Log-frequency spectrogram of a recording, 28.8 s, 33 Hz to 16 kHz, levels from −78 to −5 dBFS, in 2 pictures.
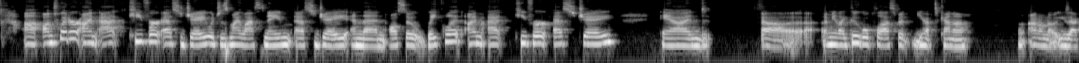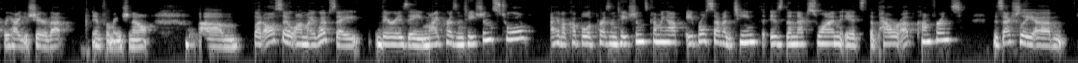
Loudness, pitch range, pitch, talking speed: -20 LUFS, 190-255 Hz, 215 Hz, 165 wpm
